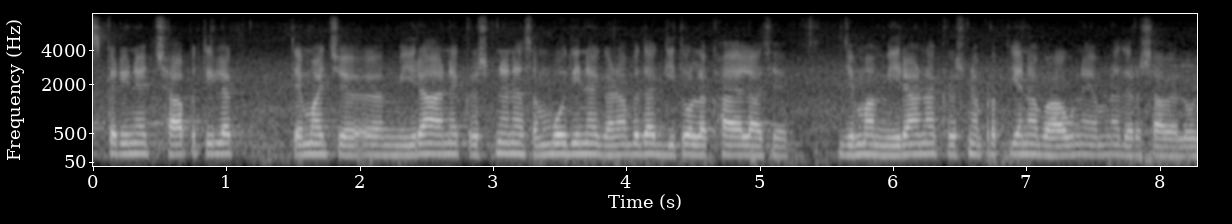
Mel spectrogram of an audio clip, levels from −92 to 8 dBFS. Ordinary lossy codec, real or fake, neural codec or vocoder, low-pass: none; real; none; none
